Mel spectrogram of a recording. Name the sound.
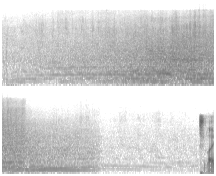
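race trucks getting out on the track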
